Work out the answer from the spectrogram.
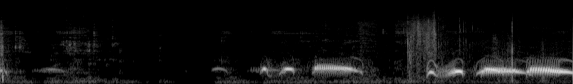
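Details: Spotted dove described as off-key rather than big-voiced: soft opening notes, then short double hiccups and a long coo, a sharp knock, and a second louder phrase ending in two drawn, wavering coos.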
